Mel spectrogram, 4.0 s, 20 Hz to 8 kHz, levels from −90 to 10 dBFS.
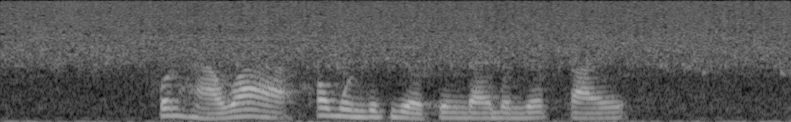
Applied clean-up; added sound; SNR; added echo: none; Bathtub (filling or washing); 6 dB; none.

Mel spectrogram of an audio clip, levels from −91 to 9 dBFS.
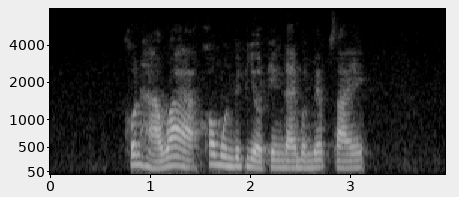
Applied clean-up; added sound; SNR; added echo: none; none; none; none.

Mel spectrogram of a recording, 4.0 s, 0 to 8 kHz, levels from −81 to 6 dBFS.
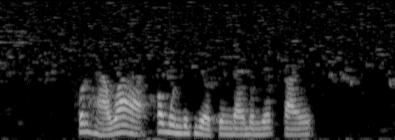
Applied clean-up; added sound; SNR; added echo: classical method Wiener filter.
